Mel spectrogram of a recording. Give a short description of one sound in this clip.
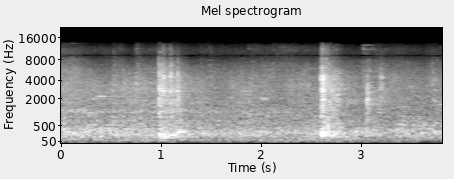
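A stroller's wheels rattle over cobblestones.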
